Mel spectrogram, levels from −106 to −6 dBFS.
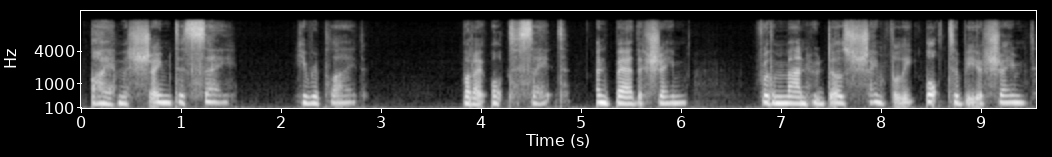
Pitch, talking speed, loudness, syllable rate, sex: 220 Hz, 170 wpm, -19 LUFS, 5.3 syllables/s, female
